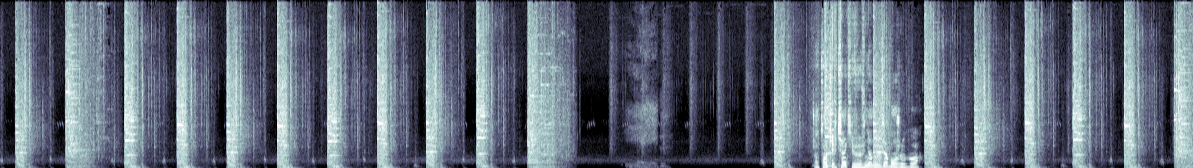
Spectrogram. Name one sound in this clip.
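A pickaxe strikes rock with sharp, regular blows.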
